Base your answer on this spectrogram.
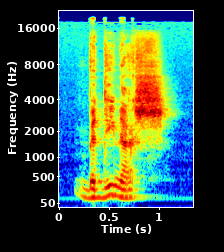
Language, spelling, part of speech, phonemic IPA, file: Dutch, bedieners, noun, /bəˈdinərs/, Nl-bedieners.ogg
- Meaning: plural of bediener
